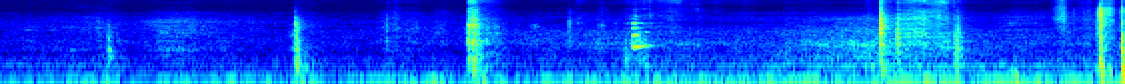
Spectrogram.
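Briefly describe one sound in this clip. The metal tone arm of a wind-up gramophone knocks and clicks as a hand moves it.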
